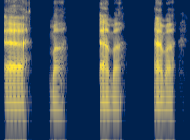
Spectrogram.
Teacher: notice that we're not really making that M sound too strong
